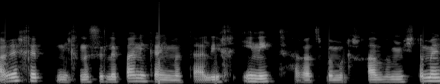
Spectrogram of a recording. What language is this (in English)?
Hebrew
